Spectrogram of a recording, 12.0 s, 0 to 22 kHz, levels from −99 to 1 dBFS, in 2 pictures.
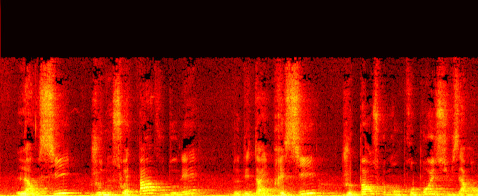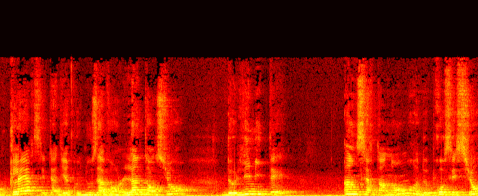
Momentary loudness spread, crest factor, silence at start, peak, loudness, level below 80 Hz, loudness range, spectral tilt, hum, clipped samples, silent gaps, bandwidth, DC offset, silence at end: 10 LU; 16 dB; 0 s; -4 dBFS; -20 LUFS; -28 dBFS; 2 LU; -5.5 dB/octave; none; under 0.1%; none; 16 kHz; under 0.1%; 0 s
